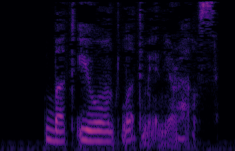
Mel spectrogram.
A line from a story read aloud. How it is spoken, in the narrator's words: Zell said coolly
